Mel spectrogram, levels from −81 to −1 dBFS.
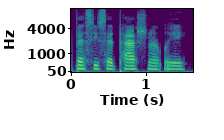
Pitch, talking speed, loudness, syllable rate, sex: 170 Hz, 110 wpm, -20 LUFS, 5.5 syllables/s, female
